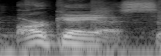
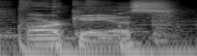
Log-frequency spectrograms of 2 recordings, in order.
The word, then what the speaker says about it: Arceus: Arceus is pronounced that way, Arceus, but it's also pronounced Arceus. Both from official sources.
